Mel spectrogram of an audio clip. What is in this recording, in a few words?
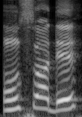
i'm from, bassa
